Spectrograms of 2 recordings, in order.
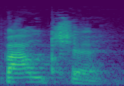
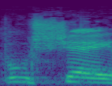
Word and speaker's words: Boucher: And Professor Boucher, looks like Boucher, but it's pronounced Boucher, like the French say.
